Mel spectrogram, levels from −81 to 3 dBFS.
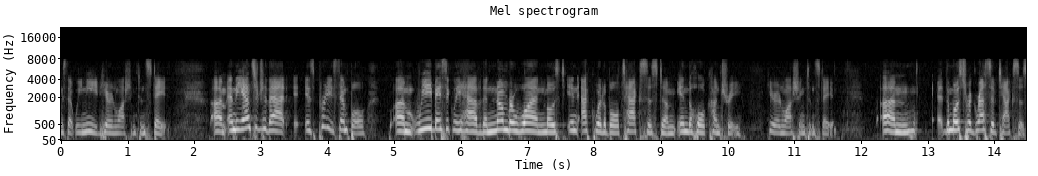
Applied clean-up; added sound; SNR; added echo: none; none; none; none.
